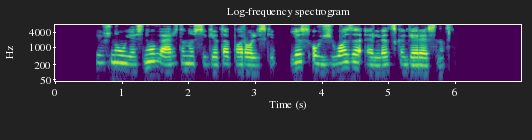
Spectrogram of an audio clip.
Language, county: Lithuanian, Kaunas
